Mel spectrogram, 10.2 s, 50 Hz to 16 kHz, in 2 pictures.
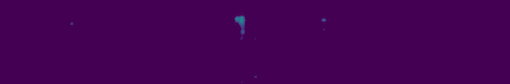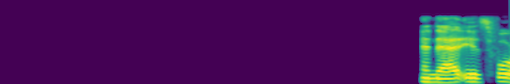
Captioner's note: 9 seconds pause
